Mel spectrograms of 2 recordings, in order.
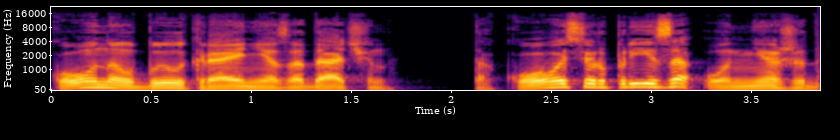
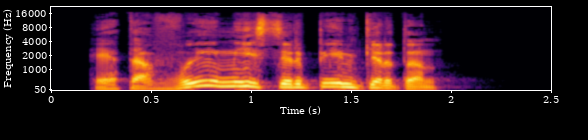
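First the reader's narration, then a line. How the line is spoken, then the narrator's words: Exclamation. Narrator (Russian): воскликнул он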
